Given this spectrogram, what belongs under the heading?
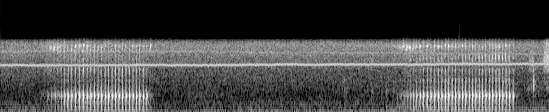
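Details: Asleep in bed, peeking while snoring: two long, rapidly fluttering snores on the breath in, quieter breath out, faint background hum; snoring, not even as loud as he gets.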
